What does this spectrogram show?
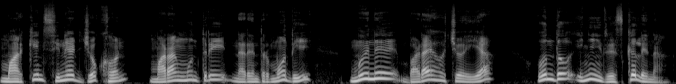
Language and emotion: Santali, happy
